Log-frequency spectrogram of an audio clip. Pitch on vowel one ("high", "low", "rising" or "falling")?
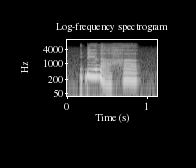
high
